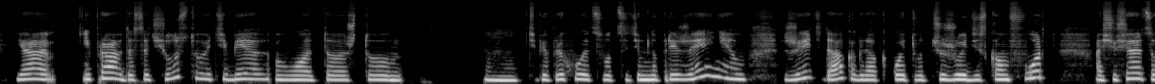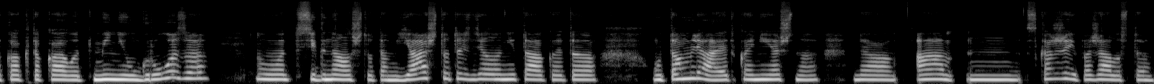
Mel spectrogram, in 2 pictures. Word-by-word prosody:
Я 235 0 0 0.3
и 235 - 0
правда 260 -4 +1
сочувствую 250 - -5
тебе, 240 +1 -2
вот. 210 -2 +1
Э, 205 -1 -1
что, 205 0 -1 0.8
м, 190 -3 +3
тебе 215 0 -5
приходится 225 -1 -2
вот 205 -3 -4
с - - -13
этим 210 +1 +2
напряжением 235 - +1 0.4
жить, 245 +9 -2
да, 220 +5 0
когда 210 -5 -1
какой-то 220 0 -2
вот 195 -2 -4
чужой 225 +2 +3
дискомфорт 230 - +1 0.5
ощущается 225 +3 -1
как 220 0 -2
такая 220 0 +1
вот 205 -2 -1
мини-угроза. 230 +6 +5 0.5
Вот. 230 -2 +3
Сигнал, 225 0 +3
что 210 +1 -8
там 200 0 +1
я 230 +8 +2
что-то 265 -3 -6
сделал 235 0 -1
не 230 0 +3
так. 220 -2 -1
Это 215 0 -3 0.5
утомляет, 220 -1 +1
конечно. 225 -2 0 0.3
Да. 215 -1 0 0.2
А, 235 +1 +2 0.2
м, 215 -1 +2
скажи, 255 0 -5
пожалуйста, 210 -3 -3
220 Hz, 115 wpm, -18 LUFS, 210-235 Hz, 0.8 s, мини-угроза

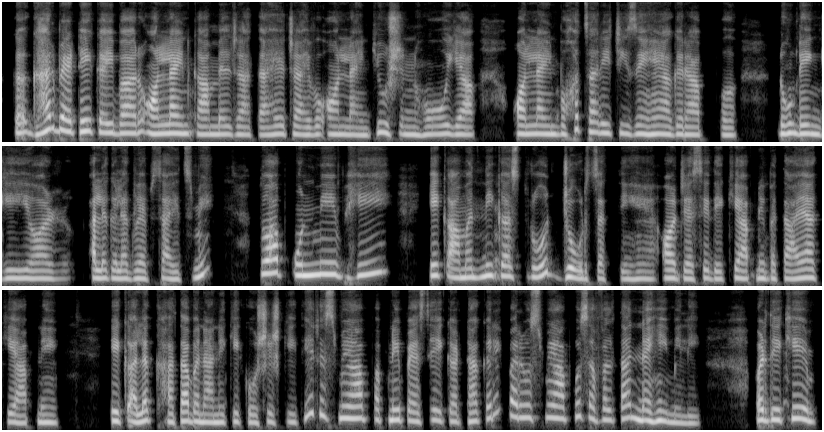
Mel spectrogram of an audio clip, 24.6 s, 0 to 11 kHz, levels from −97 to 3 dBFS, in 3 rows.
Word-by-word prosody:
अ, 215 - +3
घर 230 +8 +4
बैठे 260 -3 +4
कई 225 -2 +3
बार 215 +1 +3
ऑनलाइन 210 -2 +5
काम 185 0 +2
मिल 190 0 -1
जाता 180 -1 -3
है, 190 +2 -2
चाहे 185 -2 -2
वो 185 +1 -5
ऑनलाइन 180 -3 -1
ट्यूशन 195 -5 -1
हो 190 +2 -1
या 185 -2 -1 0.4
ऑनलाइन 195 -1 +3
बहुत 195 +11 -4
सारी 235 -4 0
चीज़ें 200 -1 -1
हैं 195 +1 +2
अगर 190 0 -2
आप 170 -1 -8 0.4
ढूँढेंगी 195 -2 +2
और 180 0 -1 0.4
अलग-अलग 185 -2 0
वेबसाइट्स 180 -1 -4
में। 240 +6 +1 0.5
तो 300 - +5
आप 315 +1 +4
उनमें 265 +2 +6
भी 225 +6 -1 0.6
एक 255 -1 +2
आमदनी 205 +4 +3
का 240 -1 +2
स्रोत 225 +5 -1
जोड़ 205 -5 +4
सकती 170 0 -8
हैं 170 0 -5
और 195 0 +4
जैसे 180 +2 -3
देखिए 175 +3 -4
आपने 180 +1 -2
बताया 180 +3 0
कि 200 - -2
आपने, 185 +1 -2 0.6
एक 215 -3 +3
अलग 200 +4 +3
खाता 220 +2 +1
बनाने 190 -3 +1
की 205 - -3
कोशिश 185 0 -3
की 195 -2 -8
थी, 345 - -3
जिसमें 285 -5 0
आप 280 -1 +3
अपने 245 0 +1
पैसे 220 +3 -2
इकट्ठा 210 -1 -2
करें, 280 - -6
पर 320 -3 +2
उसमें 300 +1 -3
आपको 280 +3 0
सफलता 260 -1 -2
नहीं 230 -5 +3
मिली 165 -3 -5 0.6
और 245 - +6
देखिए 250 +3 +2
200 Hz, 165 wpm, -21 LUFS, 185-240 Hz, 0.6 s, उनमें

